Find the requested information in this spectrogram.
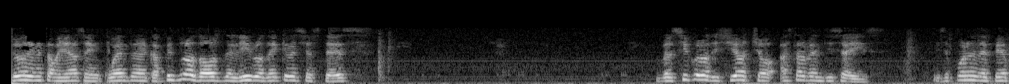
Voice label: Spanish; RedeemingWork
